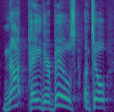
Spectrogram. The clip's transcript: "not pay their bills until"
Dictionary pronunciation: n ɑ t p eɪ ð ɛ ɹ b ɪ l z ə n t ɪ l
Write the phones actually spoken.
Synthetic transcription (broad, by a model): n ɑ t p eɪ ð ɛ ɹ b ɪ l z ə n t ɪ l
